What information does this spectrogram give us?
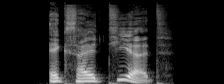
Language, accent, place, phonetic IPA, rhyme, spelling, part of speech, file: German, Germany, Berlin, [ɛksalˈtiːɐ̯t], -iːɐ̯t, exaltiert, adjective / verb, De-exaltiert.ogg
- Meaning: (verb) past participle of exaltieren; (adjective) 1. agitated 2. eccentric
